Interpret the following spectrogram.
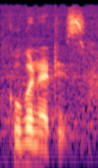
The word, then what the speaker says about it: Kubernetes: to pronounce it it's called it's spelled kubernetes pronounced kubernetes Python Java right but once you talk to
